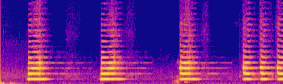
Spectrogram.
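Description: A hand horn toots loudly and nearby in four bright, brassy blasts spaced about a second apart, the last one broken into quick stuttering honks, with no talking.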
